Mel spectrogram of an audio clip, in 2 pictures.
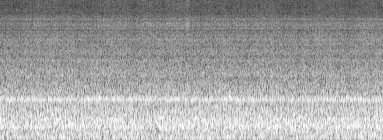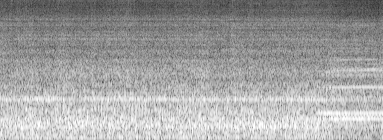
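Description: A dust extractor roars steadily.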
